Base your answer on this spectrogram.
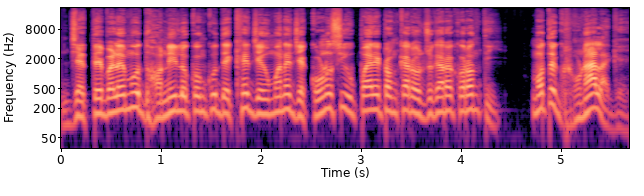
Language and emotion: Odia, disgusted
